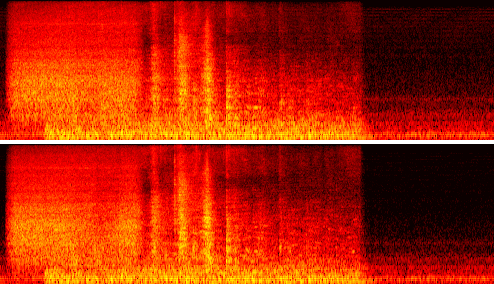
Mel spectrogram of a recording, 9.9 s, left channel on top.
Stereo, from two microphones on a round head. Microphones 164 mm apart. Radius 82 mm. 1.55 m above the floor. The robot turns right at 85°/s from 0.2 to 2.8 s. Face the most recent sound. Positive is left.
turn(degrees=-45)  # may be behind; listen again after turning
